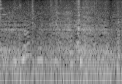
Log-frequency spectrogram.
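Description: Quiet background murmur of voices at the dig, with a steady low hum and a single sharp click about one and a half seconds in.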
